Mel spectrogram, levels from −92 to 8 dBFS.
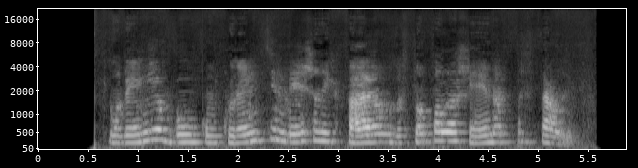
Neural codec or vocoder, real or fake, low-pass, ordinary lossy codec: codec, 44.1 kHz, 3.4 kbps, Pupu-Codec; fake; none; none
